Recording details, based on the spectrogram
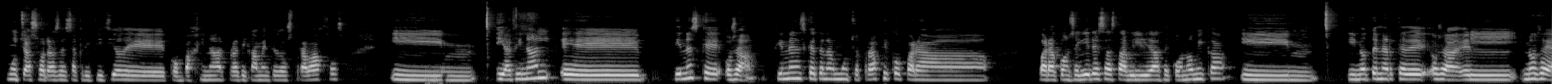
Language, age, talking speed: Spanish, 20-39, 150 wpm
